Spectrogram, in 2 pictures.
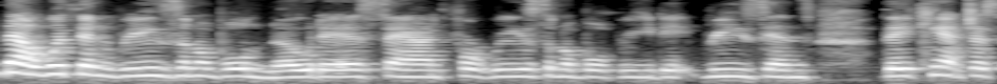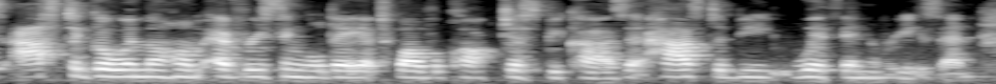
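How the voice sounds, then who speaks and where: An ordinary speaking voice moves at a moderate pace with fairly even intonation and hardly any pauses, on a very clean recording with a silent background. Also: woman, medium pitch for a woman. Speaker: real estate agent. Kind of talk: tutorial.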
